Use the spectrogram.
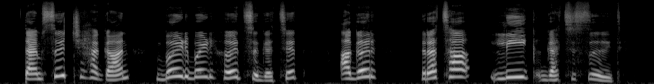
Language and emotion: Kashmiri, neutral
